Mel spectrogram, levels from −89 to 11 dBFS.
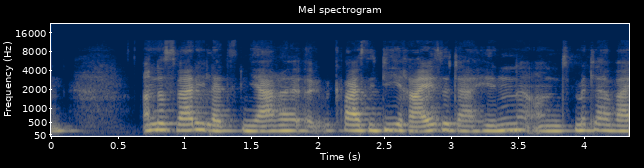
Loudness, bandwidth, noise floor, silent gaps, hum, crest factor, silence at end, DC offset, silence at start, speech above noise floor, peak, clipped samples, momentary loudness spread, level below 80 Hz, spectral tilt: -21 LUFS; 9.8 kHz; -48 dBFS; none; none; 16 dB; 0 s; under 0.1%; 0 s; 28 dB; -4 dBFS; under 0.1%; 5 LU; -66 dBFS; -7 dB/octave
